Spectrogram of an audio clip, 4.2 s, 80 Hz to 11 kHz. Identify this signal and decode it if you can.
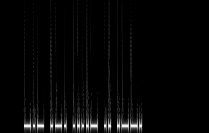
Morse code, heard as a keyed tone, about 28 wpm, 700 Hz. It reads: KR4IP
